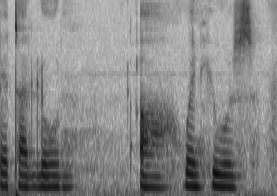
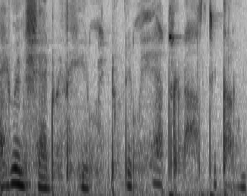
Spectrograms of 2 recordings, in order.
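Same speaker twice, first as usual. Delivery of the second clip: soft, hushed whisper; 6 dB quieter than usual. A parent tells a host about their child's milestone, whispering. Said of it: "Now you're whispering".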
